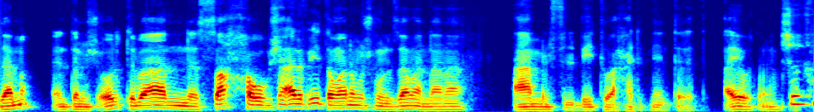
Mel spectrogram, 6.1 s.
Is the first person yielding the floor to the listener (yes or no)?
yes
